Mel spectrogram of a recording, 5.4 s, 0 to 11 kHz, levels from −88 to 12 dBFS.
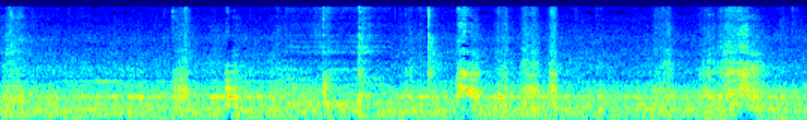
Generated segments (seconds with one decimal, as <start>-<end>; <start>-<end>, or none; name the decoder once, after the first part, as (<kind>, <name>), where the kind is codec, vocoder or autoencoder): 1.9-2.6 (codec, SNAC)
